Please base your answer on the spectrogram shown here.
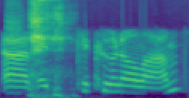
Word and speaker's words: tikkun olam: tikkun olam stands for yeah you're really close tikkun olam so a little bit different first word but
